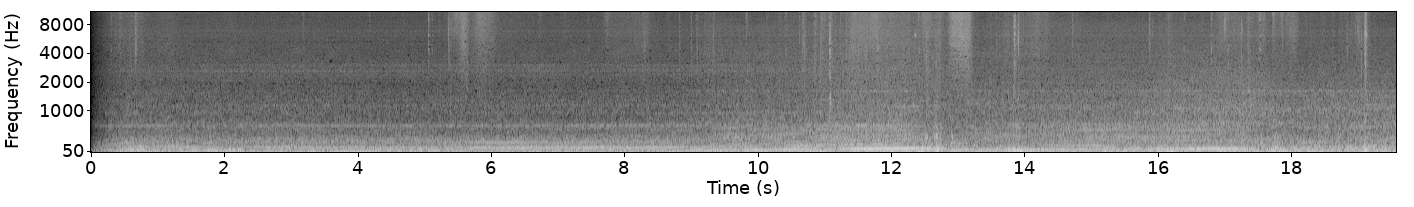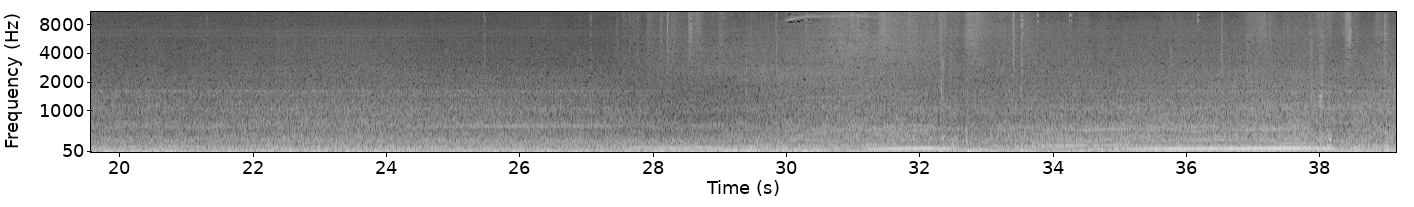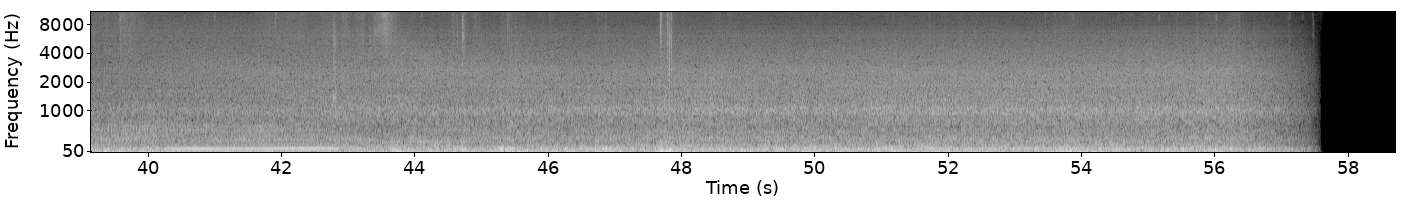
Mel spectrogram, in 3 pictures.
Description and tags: peugot 206 car interior changing gears inside tunnel
Recorded with a Sony PCM-D50 from the inside of a peugot 206 on a dry sunny day.
Driving through the Piet-hein tunnel in Amsterdam.
Changing gears and stuff.
changing, car, interior, 206, tunnel, inside, peugot, gears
